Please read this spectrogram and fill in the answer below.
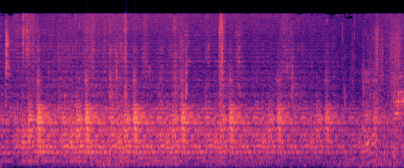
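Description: A motor running steadily: a drone of several evenly spaced held tones, with a few light clicks over it.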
